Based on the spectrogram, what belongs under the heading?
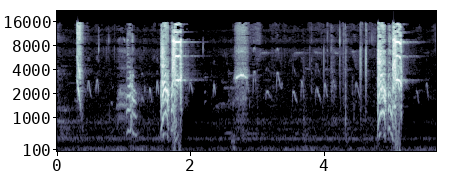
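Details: Female grey francolin, or teetar, calling in Pakistan with sharp, scratchy double notes repeated at intervals of a few seconds, plus fainter softer notes between them and a low steady hum.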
